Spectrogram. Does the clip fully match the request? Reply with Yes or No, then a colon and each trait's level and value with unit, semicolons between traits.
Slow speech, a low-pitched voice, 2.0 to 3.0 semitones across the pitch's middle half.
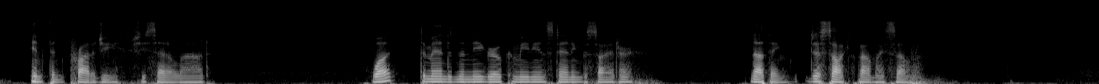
Yes: slow, 100 wpm; low, 115 Hz; narrow, 2.6 semitones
